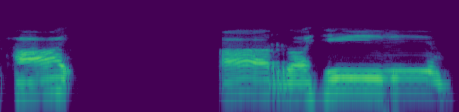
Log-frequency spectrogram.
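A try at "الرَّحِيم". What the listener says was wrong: আর টান হবে না, আর রহিম।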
